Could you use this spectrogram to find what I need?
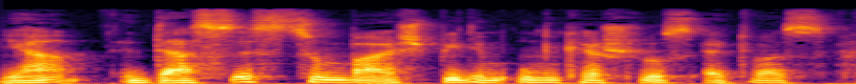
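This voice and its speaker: Words come from this man at a very slow pace. The rise and fall of his pitch is ordinary. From Germany. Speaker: podcast host. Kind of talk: solo podcast monologue. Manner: hesitant, with many fillers.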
